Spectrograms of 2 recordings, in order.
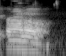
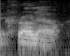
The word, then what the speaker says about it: Chrono: Chrono, like chronology. You say Chrono. I say maybe it's a Ohio thing. We always say Chrono.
